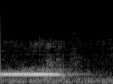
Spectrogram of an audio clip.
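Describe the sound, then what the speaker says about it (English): A single telephone keypad tone while dialing 911, one steady beep held for about half a second then cut off, close and clear over faint background noise. "picked up the phone and called 911"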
